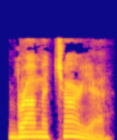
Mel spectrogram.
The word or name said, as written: brahmacharya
